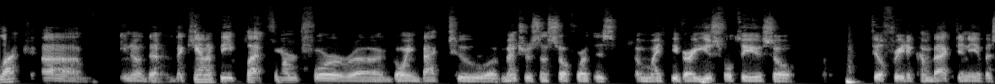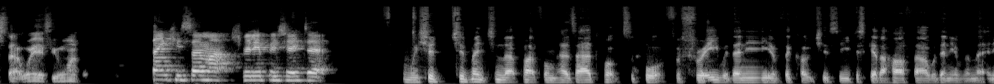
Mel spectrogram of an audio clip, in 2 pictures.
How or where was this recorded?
video call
